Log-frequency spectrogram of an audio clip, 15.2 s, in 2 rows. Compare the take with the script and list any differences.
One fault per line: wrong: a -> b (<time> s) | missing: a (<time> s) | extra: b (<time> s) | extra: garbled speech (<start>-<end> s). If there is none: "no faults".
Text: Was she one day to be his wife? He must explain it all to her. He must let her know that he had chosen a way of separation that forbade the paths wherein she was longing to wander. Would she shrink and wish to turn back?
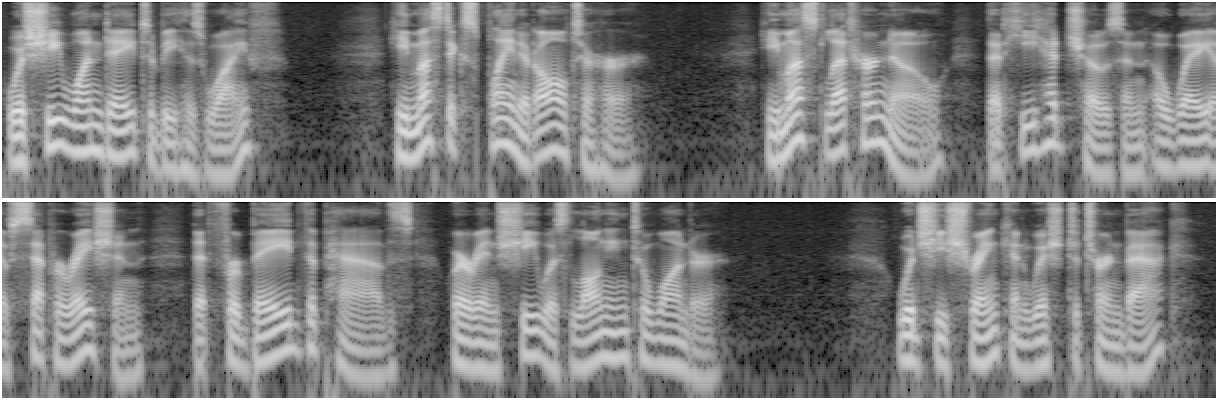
no faults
